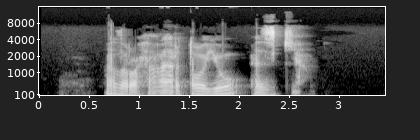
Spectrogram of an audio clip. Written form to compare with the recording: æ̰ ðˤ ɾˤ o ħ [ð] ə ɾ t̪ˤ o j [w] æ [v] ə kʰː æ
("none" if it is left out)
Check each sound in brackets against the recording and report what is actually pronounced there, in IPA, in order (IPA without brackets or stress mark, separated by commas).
ʁ, u, z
